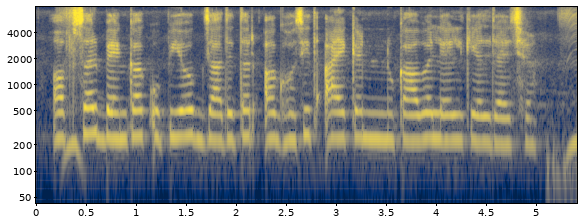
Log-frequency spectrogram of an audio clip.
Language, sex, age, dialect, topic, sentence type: Maithili, female, 18-24, Eastern / Thethi, banking, statement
